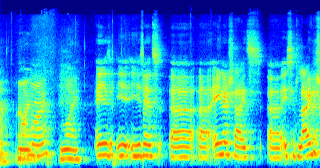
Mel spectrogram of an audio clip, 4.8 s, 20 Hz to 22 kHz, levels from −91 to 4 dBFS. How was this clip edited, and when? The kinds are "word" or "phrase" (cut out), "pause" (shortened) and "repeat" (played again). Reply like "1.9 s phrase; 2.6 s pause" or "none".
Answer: 2.1 s word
